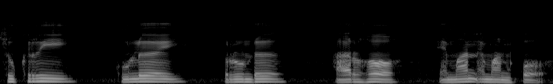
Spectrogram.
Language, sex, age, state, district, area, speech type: Santali, male, 30-45, West Bengal, Bankura, rural, spontaneous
